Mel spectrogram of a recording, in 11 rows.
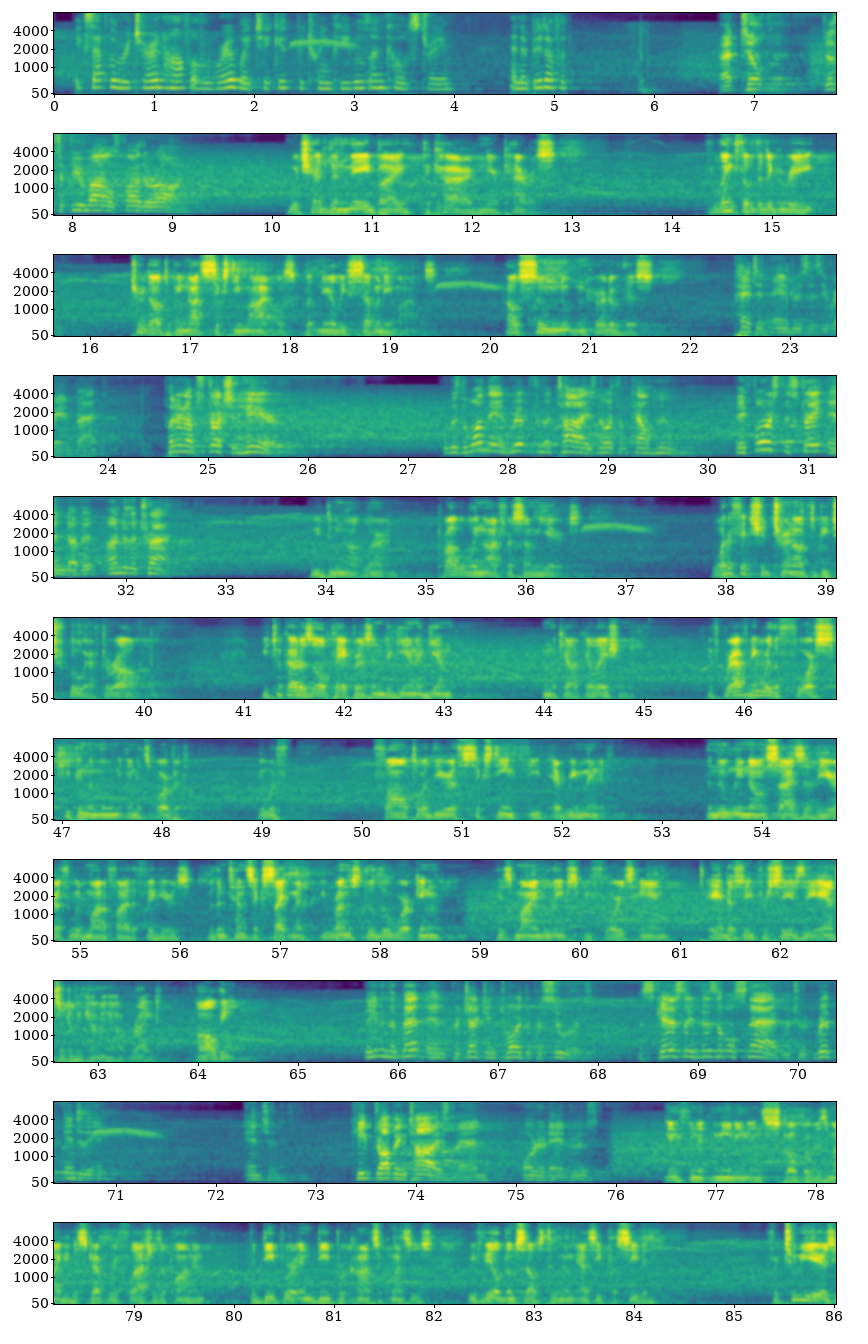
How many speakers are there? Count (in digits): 3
